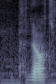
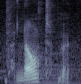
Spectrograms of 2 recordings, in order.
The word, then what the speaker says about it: penultimate: I've got one episode left this was the pronounced episode penalty episode but yeah penultimate yeah penultimate that's all right that is the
